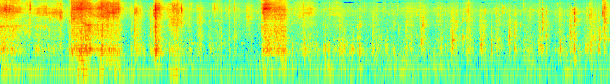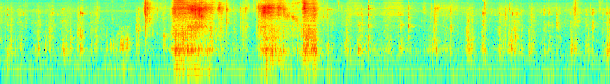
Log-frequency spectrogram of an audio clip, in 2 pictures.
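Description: Close-miked chewing and crunching of whole cooked prawns, with many small clicks and crackles. Louder bursts of crunching come about a second in, around four seconds in, and again at about twelve to fourteen seconds.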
